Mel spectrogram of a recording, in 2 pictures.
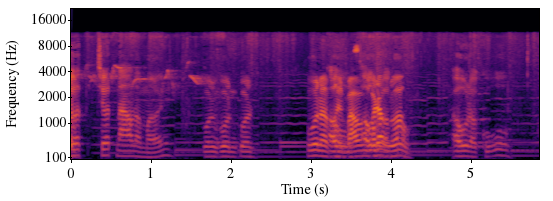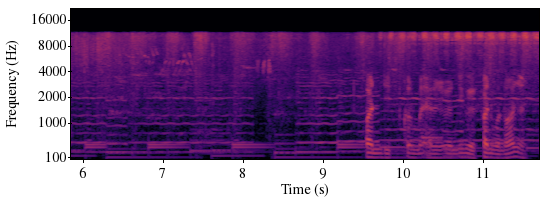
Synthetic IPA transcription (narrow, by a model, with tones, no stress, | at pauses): ə˦˥t̚t͡ɕə˦˥t̚naː˧˩wlaː˨˩məː˨˦j | ku˧nku˧nku˧n | ku˧nlaː˨˩˧a˨˩ɓaː˨˦wwa˨˦ɗə̰˧˨ɗɨ˨˦xə˧wŋ͡m | ʔə˧wlaː˨˩kṵ˧˥ | fə˧nɗi˧˩kɔ˧nmɛ̰˧˨˧nḭ˧˦ŋɨ˨˩əjfə˧nkɔ˨˧˩nːɔ˨˦jɲə˧˩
